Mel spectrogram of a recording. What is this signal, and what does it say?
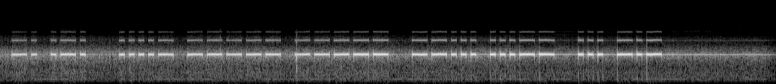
Morse code, heard as a keyed tone, about 24 wpm, 1550 Hz. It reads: NR 400 73 SK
